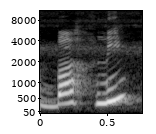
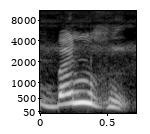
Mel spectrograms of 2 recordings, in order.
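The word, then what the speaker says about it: বহ্নি: ব্রাহ্ম তারপরহ ন আগে হ পরে ন যেহেতু অনুনাসিক ধ্বনি তো হওয়া উচিত ছিল বাহনি কিন্তু হবে বনহি এরকম হ এর সাথে যেটা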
